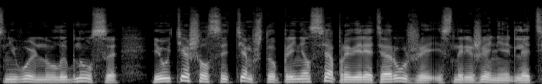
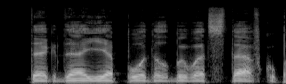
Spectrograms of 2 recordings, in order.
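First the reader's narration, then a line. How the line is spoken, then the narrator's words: Muttered. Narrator (Russian): пробормотал Батари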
